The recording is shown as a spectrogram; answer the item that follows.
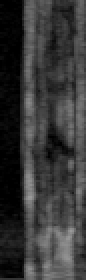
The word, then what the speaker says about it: Equinunk: in our Northern regions whose pronunciations bear little resemblance to their spelling since strua looks phonetically like Stuka equino like equinunk and chug nut looks like choconut where famed Aviator Charles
